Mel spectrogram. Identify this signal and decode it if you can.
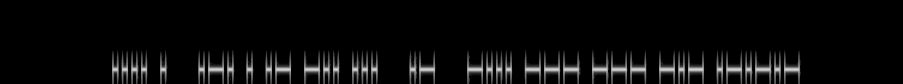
Morse code, heard as a keyed tone, about 25 wpm, 700 Hz. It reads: HE READS A BOOK.
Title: Additional Easy Phrases 25wpm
